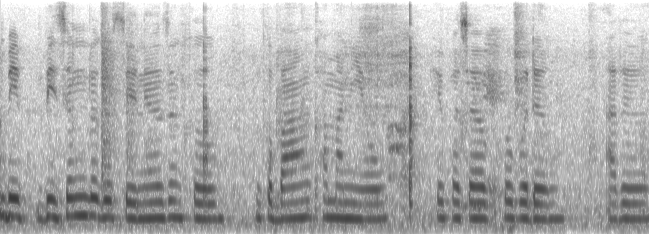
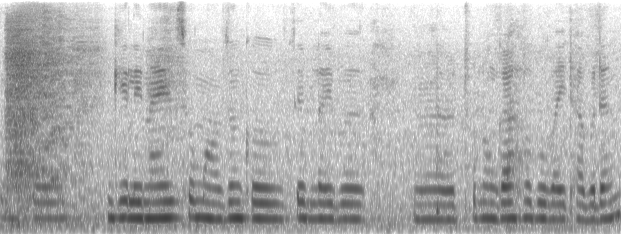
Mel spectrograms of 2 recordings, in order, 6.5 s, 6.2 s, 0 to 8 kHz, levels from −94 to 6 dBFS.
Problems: none marked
